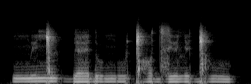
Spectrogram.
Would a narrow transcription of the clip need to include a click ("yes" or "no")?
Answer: yes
